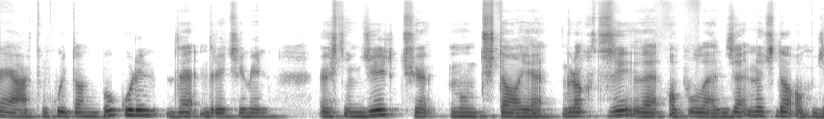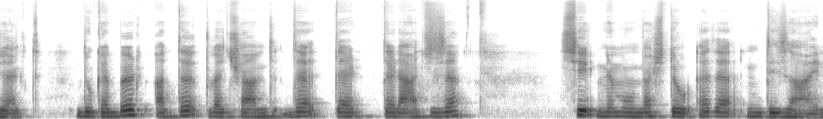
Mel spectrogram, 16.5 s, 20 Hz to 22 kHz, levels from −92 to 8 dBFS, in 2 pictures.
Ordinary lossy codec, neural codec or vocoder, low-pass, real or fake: none; codec, 44.1 kHz, 7.8 kbps, Pupu-Codec; none; fake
